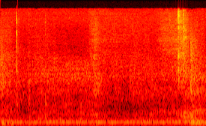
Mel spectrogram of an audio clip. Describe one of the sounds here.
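A finger presses an elevator button with a soft click.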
